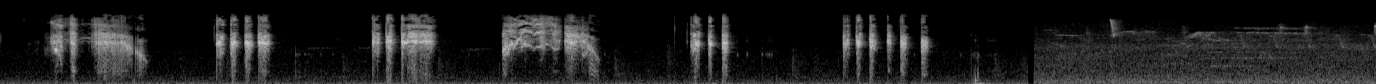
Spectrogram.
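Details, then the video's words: Chipmunk calling in repeated clusters of quick, high chipping notes, some drawn out, then the calling stops and a steady hiss with faint squeaks follows. "chipmunk sounds to make them come to you"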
